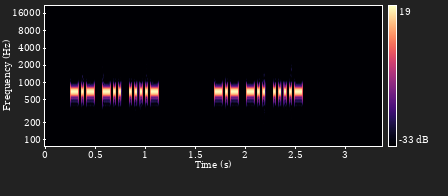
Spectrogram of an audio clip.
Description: Morse code, heard as a keyed tone, about 46 wpm, 700 Hz. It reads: KD4 KD4
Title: USA Call Sign Prefixes - Repeated 2x - 45wpm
